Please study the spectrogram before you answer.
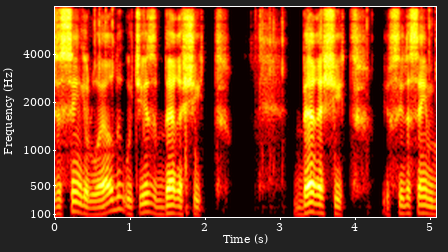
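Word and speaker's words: בראשית: In the beginning, God created will be in Hebrew Here for your pronunciation, bereshit bara Elohim.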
